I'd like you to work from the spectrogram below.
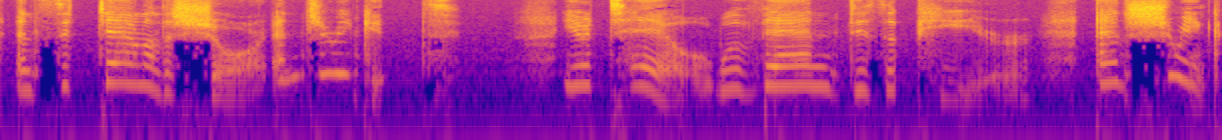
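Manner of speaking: high, whispery menacing witch; a crooning sea witch, sly and cruel. Acted. Sea witch explains the price.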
